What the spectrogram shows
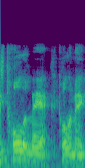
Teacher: the P is silent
